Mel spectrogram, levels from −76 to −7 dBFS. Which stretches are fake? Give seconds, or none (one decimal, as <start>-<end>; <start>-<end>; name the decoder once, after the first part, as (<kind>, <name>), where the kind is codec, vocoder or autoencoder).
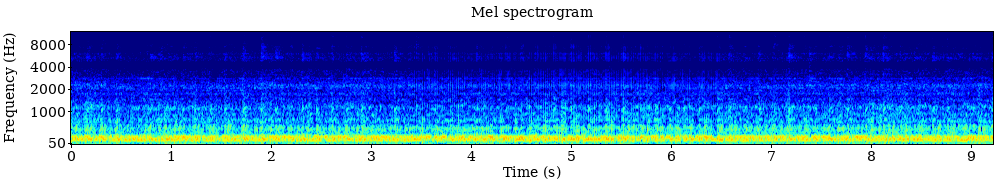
3.4-6.5 (vocoder, BigVGAN v2)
